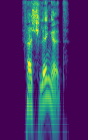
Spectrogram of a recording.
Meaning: second-person plural subjunctive I of verschlingen
- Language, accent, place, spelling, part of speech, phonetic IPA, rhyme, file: German, Germany, Berlin, verschlänget, verb, [fɛɐ̯ˈʃlɛŋət], -ɛŋət, De-verschlänget.ogg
